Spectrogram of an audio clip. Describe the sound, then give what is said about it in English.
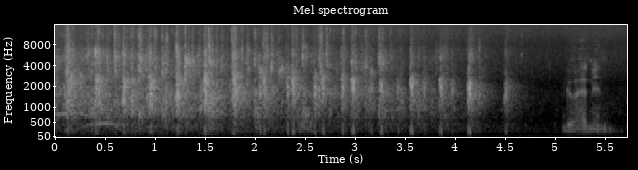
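An audience applauds to welcome a speaker onto the stage with a faint, steady patter of claps, and a voice begins speaking as the clapping ends. “Why don't you guys welcome Grant to the stage? He's going to share with you.”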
